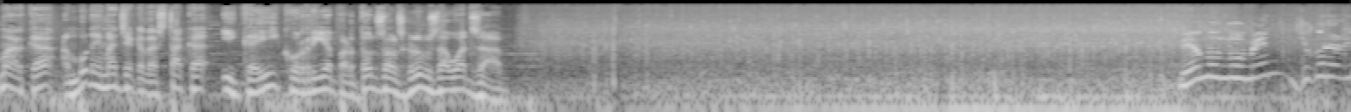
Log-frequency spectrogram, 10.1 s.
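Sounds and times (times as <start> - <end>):
speech: 0.0 - 4.6, 8.8 - 10.1
heavy rain: 3.9 - 10.1.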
